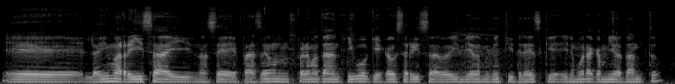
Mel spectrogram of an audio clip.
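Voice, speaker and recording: A man's voice: medium pitch, level tone, a little fast, slight background noise. A young man giving casual, enthusiastic, slangy reaction commentary. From Chile. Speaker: reaction video host.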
